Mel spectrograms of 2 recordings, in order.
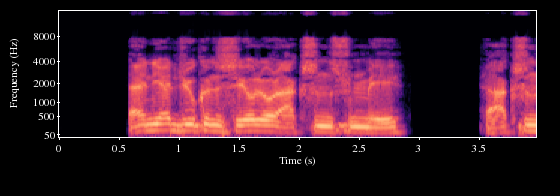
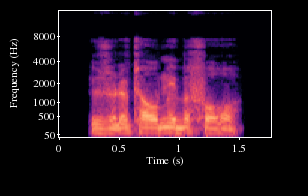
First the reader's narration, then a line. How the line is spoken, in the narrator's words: the consul said flatly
